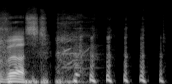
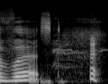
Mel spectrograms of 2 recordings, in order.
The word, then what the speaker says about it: Wurst: the worst but it's spelled like BR worst exactly yeah it's German flavor I like that you're the ver you are the ver I don't think it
